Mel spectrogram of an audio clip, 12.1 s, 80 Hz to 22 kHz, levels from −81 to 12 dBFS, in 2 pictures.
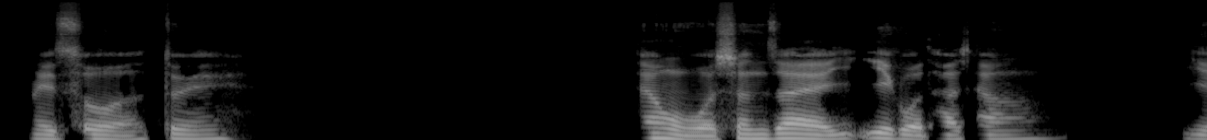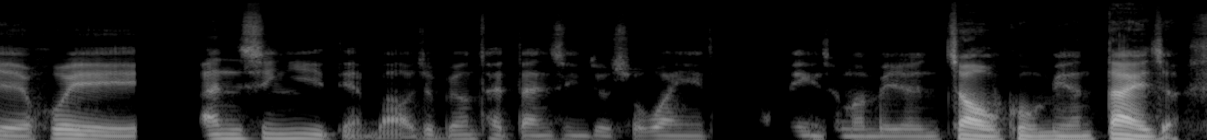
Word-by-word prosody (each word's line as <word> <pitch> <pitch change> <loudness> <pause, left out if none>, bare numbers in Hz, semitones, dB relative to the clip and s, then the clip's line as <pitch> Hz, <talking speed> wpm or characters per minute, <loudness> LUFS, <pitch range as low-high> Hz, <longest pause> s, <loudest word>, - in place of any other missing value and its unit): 没 120 -2 -2
错， 115 -2 -2
对。 125 -2 -4 2.0
这 145 - -4
样 130 -6 +3
我 105 -1 +3
身 125 +4 +2
在 130 -3 +6
异 120 - -1 0.2
异 - - +4
国 120 -3 +2
他 115 -1 -4
乡， 120 +1 -8 0.7
也 110 -5 -3
会 125 +2 0 0.5
安 130 +1 -3
心 130 +1 -5
一 130 -3 -5
点 120 - -14
吧。 - - -8
我 - - -9
就 125 - -12
不 - - -16
用 120 0 -10
太 125 -1 -12
担 110 -1 -9
心， 110 -1 -15
就 105 0 -14
是 - - -15
说 - - -14
万 110 -1 -8
一 - - -14
生 - - -19 0.4
病 110 -2 -12
什 100 - -20
么 100 0 -9
没 100 0 -9
人 100 0 -9
照 105 -3 +7
顾、 100 +1 -2
没 100 0 -2
人 100 +1 -2
带 120 -6 +9
着。 - - -5
115 Hz, 220 characters per minute, -26 LUFS, 105-125 Hz, 2.0 s, 带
